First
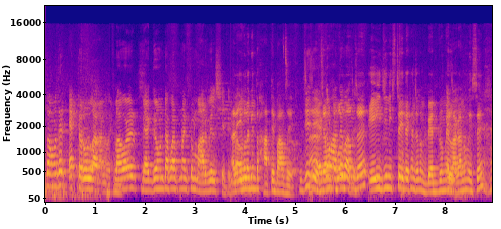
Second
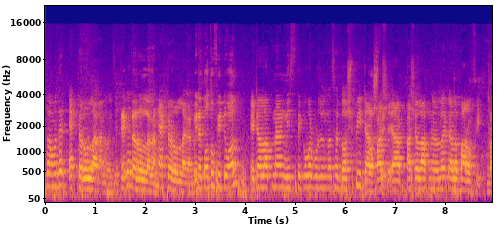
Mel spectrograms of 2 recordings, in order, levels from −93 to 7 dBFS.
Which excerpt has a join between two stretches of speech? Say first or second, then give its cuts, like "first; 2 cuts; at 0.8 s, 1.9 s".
first; 3 cuts; at 1.3 s, 3.7 s, 6.4 s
